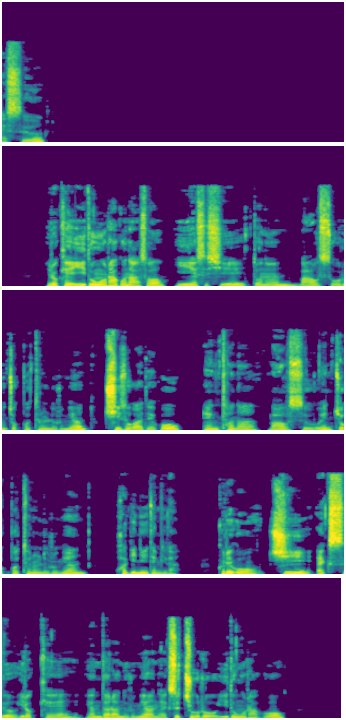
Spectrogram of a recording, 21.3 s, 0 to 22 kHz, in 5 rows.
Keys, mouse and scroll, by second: 0.0 s, 3.2 right click, 3.9 right click, 4.0 g, 5.7 Escape, 6.5 g, 7.2-8.3 right drag, 9.3 g, 11.0 Return, 12.0 g, 12.4 click, 15.4 g, 16.6 x, 19.3 right click, 20.0 g, 20.5 x.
